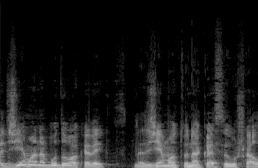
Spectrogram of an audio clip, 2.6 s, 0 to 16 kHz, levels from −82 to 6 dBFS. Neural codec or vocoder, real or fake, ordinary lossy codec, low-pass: none; real; AAC, 48 kbps; 14.4 kHz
